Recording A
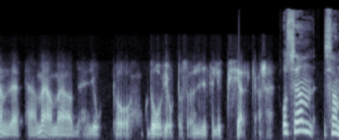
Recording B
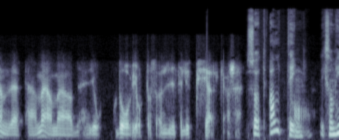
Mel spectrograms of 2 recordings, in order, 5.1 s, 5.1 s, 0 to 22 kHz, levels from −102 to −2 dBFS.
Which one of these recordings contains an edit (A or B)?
B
